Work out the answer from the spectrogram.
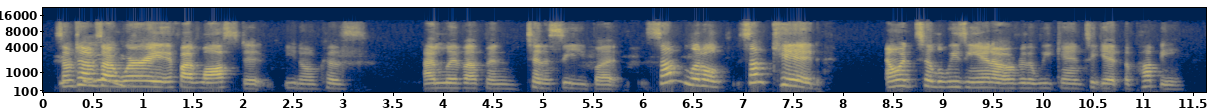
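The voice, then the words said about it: Speaks with a noticeable accent. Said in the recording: “I love the accent, I have to say. I could sit here and listen to you talk all day.”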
